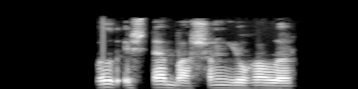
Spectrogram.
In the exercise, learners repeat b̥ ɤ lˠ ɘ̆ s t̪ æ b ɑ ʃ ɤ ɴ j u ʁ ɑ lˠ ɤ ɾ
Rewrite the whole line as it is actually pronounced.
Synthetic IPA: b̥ ɤ lˠ ɘ̆ ʃ t̪ æ b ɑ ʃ ɤ ɴ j u ʁ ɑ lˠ ɤ ɾ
